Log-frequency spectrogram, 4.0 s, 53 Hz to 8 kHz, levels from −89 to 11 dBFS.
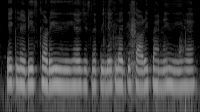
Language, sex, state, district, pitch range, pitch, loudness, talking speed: Hindi, female, Maharashtra, Nagpur, 175-185 Hz, 175 Hz, -36 LUFS, 195 wpm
